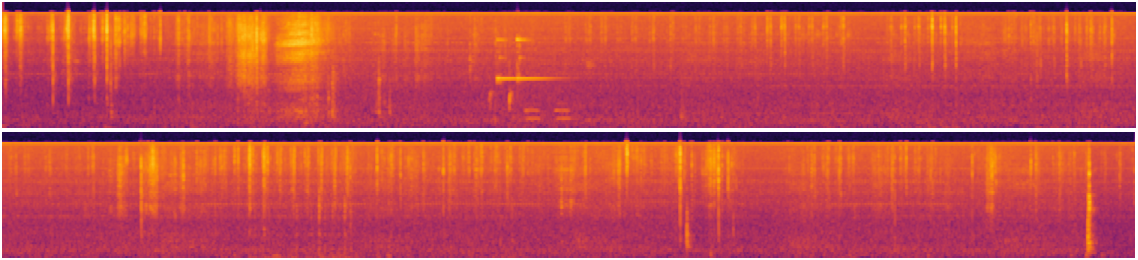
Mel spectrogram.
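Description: Scattered light taps, clicks and rustles of a foam sponge being dabbed onto a hand-held plastic miniature, over quiet room tone. A louder rustle comes about three to four seconds in.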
